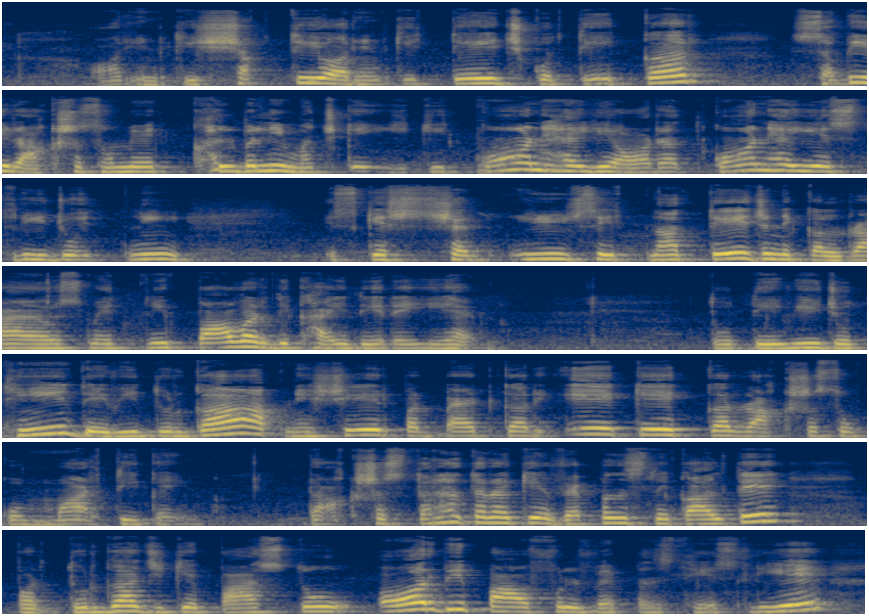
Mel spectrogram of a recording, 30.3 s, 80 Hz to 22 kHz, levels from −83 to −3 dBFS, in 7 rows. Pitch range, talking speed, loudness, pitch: 190-235 Hz, 150 wpm, -21 LUFS, 210 Hz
